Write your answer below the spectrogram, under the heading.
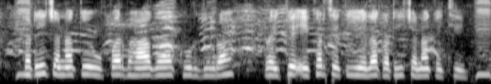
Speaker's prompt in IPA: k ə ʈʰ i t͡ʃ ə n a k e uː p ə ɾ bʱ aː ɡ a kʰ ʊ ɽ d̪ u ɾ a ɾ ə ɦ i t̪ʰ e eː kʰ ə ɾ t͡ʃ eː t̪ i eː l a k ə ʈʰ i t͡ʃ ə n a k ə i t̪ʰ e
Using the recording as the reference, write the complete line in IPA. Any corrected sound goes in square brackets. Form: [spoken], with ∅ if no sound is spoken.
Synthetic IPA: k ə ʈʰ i t͡ʃ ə n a k e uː p ə ɾ bʱ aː ɡ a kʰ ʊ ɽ d̪ u ɾ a ɾ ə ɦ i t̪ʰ e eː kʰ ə ɾ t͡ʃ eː t̪ i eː l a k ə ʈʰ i t͡ʃ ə n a k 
